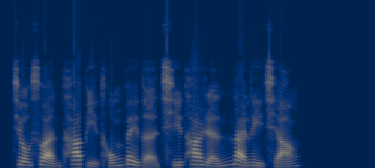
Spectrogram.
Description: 就算他比同辈的其他人耐力强wav音频生成系统WAV Audio Player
